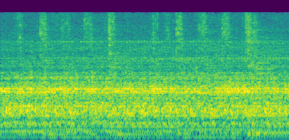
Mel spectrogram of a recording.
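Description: KitchenAid stand mixer motor running steadily, turning the spaghetti cutter attachment with no dough in it yet, with a faint steady high whine.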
